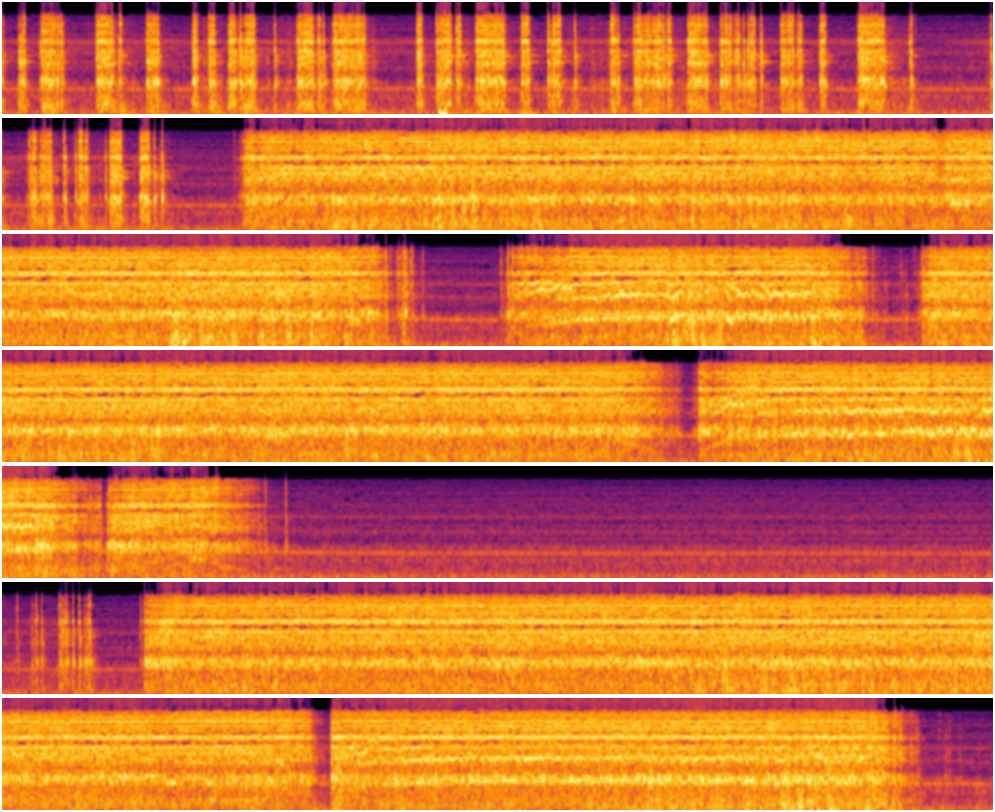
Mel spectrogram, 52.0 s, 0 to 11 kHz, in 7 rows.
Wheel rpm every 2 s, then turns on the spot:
10, 20, 30, 10, 70, 230, 230, 220, 150, 120, 120, 190, 210, 140, 190, 60, 0, 0, 0, 150, 210, 210, 210, 170, 230, 130.
0-8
